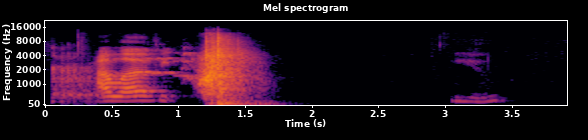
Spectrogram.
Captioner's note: door slams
